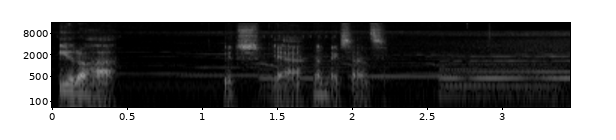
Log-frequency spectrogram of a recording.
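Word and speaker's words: Iroha: apprentice from the future, which I actually looked up is apparently pronounced Idoha, which yeah, that makes sense.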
